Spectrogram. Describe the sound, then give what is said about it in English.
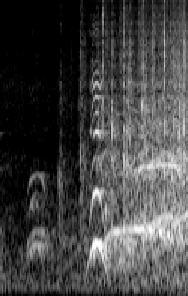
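Polite, subdued applause from the Golden Globes award show audience swells after a moment and holds steady, with voices speaking over the muted clapping. “Yeah, the crowd seems like they all took an Ambien.”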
